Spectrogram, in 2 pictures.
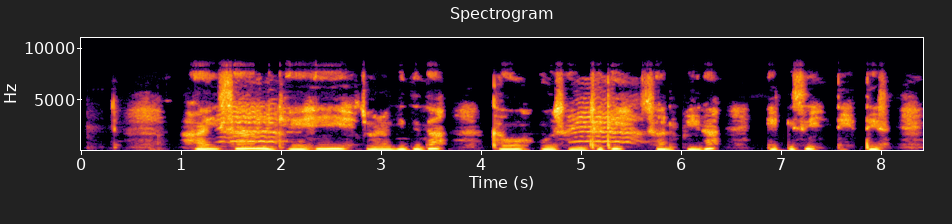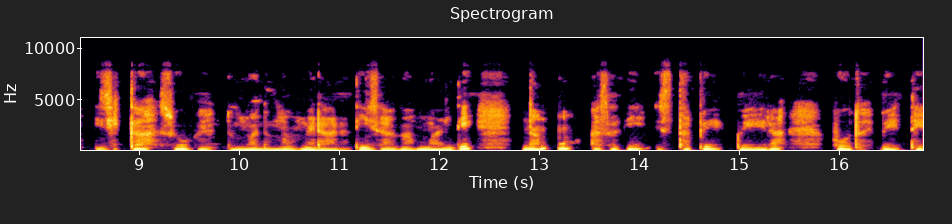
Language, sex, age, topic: Gamo, female, 25-35, government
